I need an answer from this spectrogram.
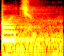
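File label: "Ocho", Spanish, female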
